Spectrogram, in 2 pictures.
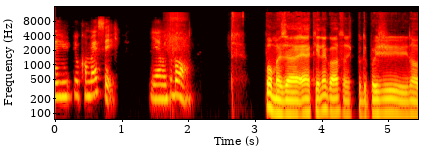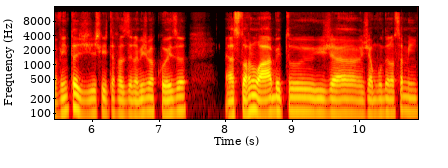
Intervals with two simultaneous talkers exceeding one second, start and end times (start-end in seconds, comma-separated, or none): none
